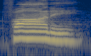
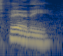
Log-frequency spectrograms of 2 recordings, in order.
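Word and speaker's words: Fani: And he said that the persecution in Georgia by Fonnie Willis. You know about Fonnie Willis, right? Has anybody Fonnie? It's pronounced Fonnie. F A N I. That's Fanny. But she likes it.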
